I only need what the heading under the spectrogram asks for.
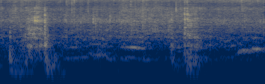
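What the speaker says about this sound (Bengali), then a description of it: "গাজর আলু আর কাঁচা লঙ্কা পেঁয়াজ দিয়ে এখন তেলে ভাজছি" Carrot, potato, green chilli and onion frying in hot oil in a home kitchen, a soft steady sizzle with occasional stirring scrapes, fairly quiet throughout.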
